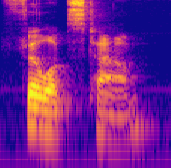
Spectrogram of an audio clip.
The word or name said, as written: Phillipstown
